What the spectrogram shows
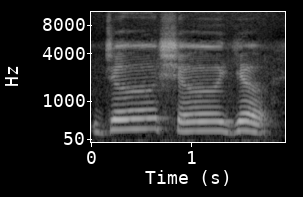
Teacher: उसके बाद हमने देखा ज़बान के बीच से हैं ज, श, य। ज़बान और तालू के बीच के हिस्से को मिलाने से ज, श, य अदा होते हैं और ये तीनों भी बारीक सिफत वाले हैं, बारीक पढ़े जाएंगे।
